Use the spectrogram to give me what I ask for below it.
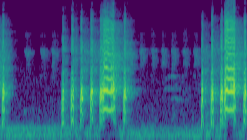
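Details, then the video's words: Wild red junglefowl hen calling for a male: quick runs of short, sharp clucks build into a loud, harsh, drawn-out squawk. The cluck-and-squawk sequence plays twice, with quiet pauses in between. "le bruit d'une poule sauvage,เสียงไก่ป่าร้องหาถู่หาตัวผู้,ສຽງໄກ່ປ່າຮ້ອງຫາຄູ່ຮັກ, poj qaib qus see"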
